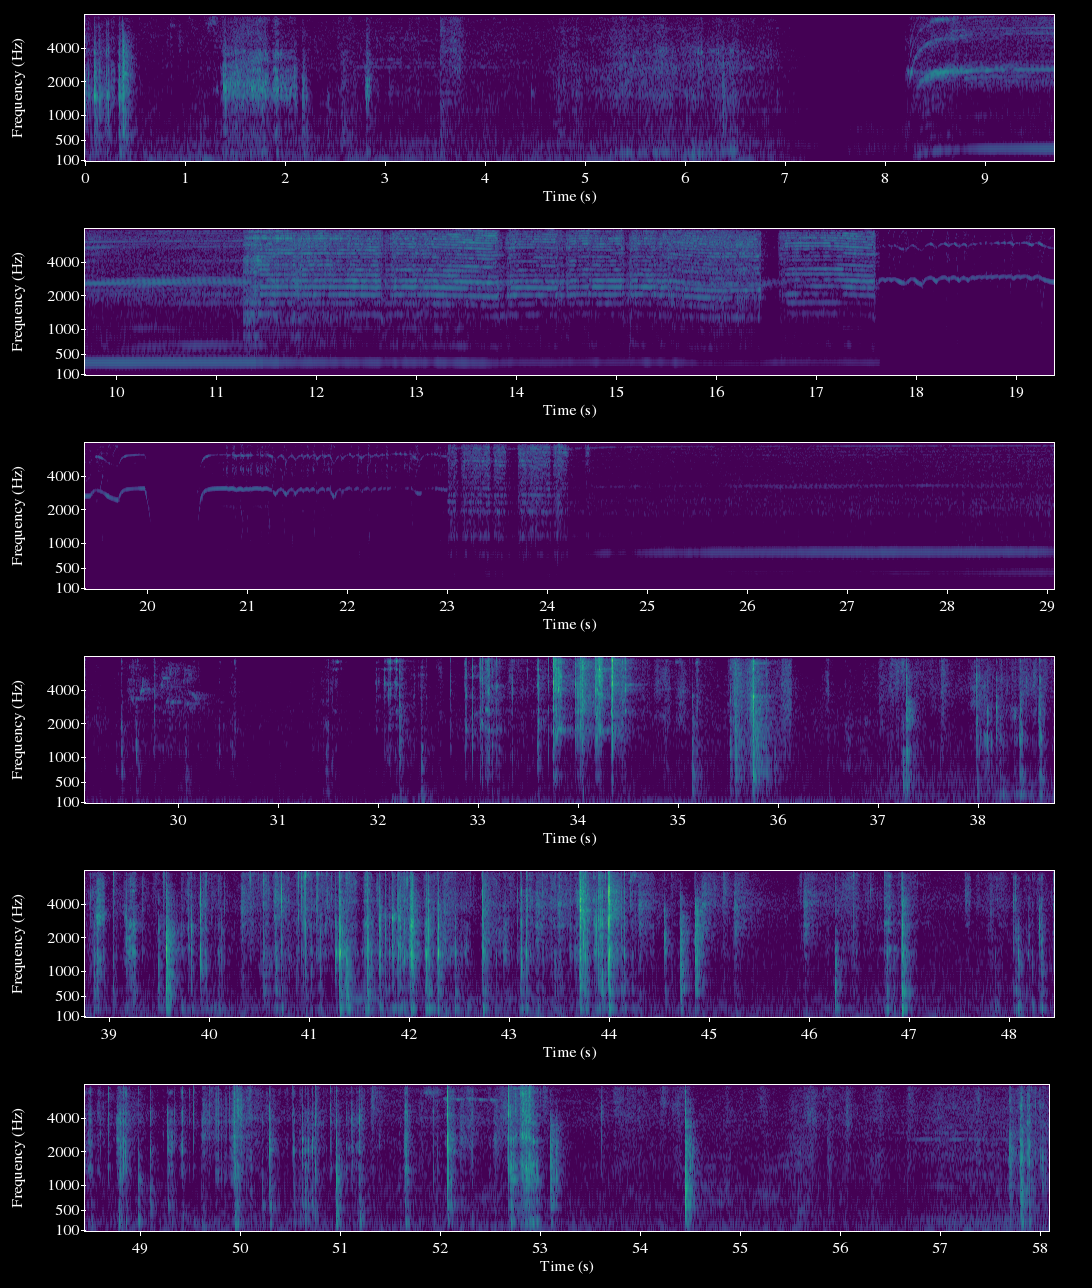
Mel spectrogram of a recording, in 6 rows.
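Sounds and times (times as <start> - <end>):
pry tool clinking and scraping metal: 31.4 - 35.7.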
